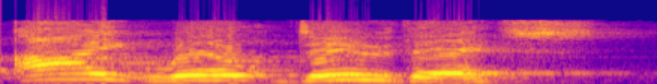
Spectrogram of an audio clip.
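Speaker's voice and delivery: very slow, every word hit; definitive vow. Acted. Preacher voicing God's firm vow, very slow and deliberate. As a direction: lay each word down like a final verdict. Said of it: "It's a definitive from God".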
